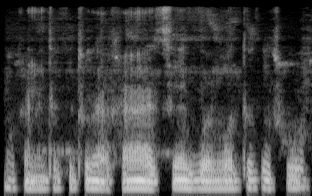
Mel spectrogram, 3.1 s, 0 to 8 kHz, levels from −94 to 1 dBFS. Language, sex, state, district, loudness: Bengali, male, West Bengal, Jhargram, -22 LUFS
